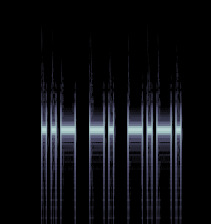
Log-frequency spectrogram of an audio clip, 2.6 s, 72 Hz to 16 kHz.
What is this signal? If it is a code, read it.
Morse code, heard as a keyed tone, about 20 wpm, 700 Hz. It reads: UNC
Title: Build A Word - 1 Letter At A Time - 5-Letter Words - 20wpm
